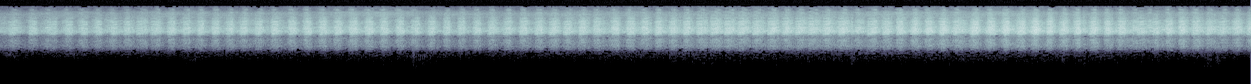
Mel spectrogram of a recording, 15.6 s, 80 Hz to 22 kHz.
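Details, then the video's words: July 2018 cicadas singing in pines about 50 m over the sea, Pefkos Bay, Skiros Island, Greece, Sony RX3 with external mic: a loud, high rasping drone throbbing in fast regular pulses, gradually swelling in loudness. "Audio - Cicada Sounds, July 2018 Skiros, Greece"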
